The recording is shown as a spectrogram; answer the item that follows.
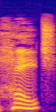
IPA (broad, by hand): heiʧ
